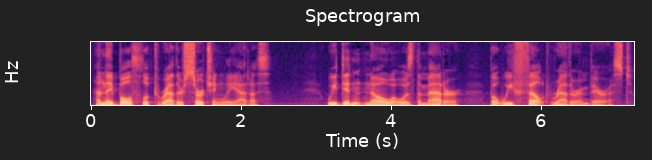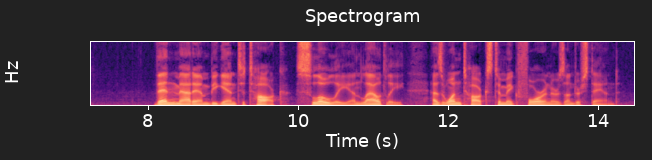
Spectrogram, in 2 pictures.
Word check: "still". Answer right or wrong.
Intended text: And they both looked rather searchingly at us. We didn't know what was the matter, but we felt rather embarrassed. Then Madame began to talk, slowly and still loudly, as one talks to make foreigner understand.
wrong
